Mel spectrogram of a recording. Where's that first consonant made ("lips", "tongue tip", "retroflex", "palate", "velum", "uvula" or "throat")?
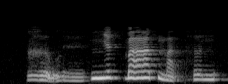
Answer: velum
